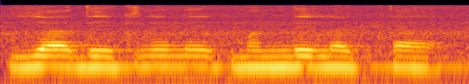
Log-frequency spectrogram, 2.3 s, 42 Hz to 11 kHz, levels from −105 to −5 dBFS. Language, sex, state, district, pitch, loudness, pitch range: Hindi, male, Uttar Pradesh, Lucknow, 135 Hz, -17 LUFS, 130-135 Hz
